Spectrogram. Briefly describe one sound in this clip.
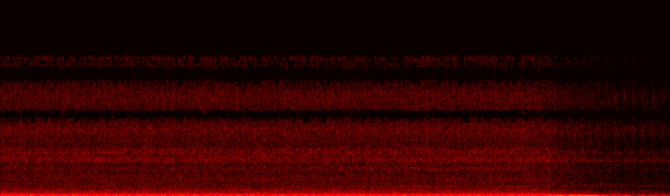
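A slant-six engine runs at raised revs.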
